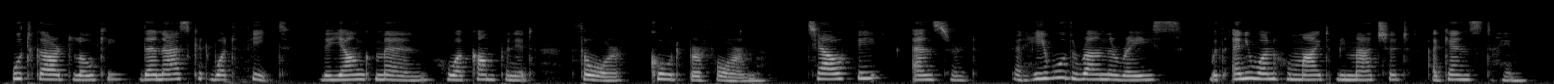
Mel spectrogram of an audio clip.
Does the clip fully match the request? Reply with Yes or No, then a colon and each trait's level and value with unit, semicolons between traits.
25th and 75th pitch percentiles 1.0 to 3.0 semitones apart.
Yes: narrow, 2.4 semitones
